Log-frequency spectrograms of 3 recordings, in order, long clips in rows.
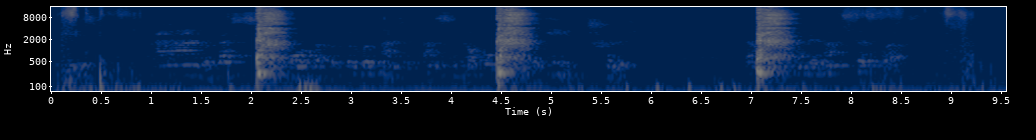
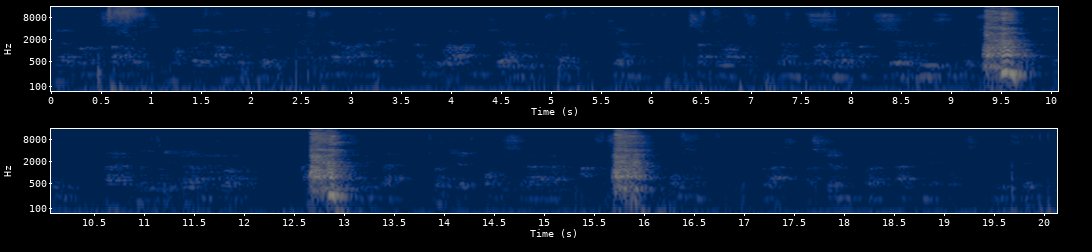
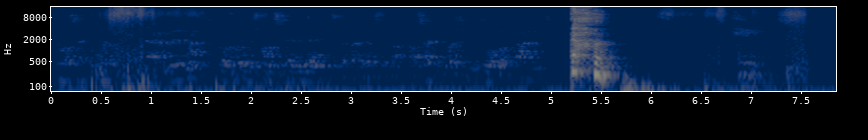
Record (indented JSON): {
  "three_cough_length": "9.6 s",
  "three_cough_amplitude": 1856,
  "three_cough_signal_mean_std_ratio": 0.35,
  "exhalation_length": "20.1 s",
  "exhalation_amplitude": 1716,
  "exhalation_signal_mean_std_ratio": 0.29,
  "cough_length": "7.9 s",
  "cough_amplitude": 2375,
  "cough_signal_mean_std_ratio": 0.32,
  "survey_phase": "beta (2021-08-13 to 2022-03-07)",
  "age": "65+",
  "gender": "Female",
  "wearing_mask": "No",
  "symptom_fatigue": true,
  "smoker_status": "Never smoked",
  "respiratory_condition_asthma": false,
  "respiratory_condition_other": false,
  "recruitment_source": "REACT",
  "submission_delay": "1 day",
  "covid_test_result": "Negative",
  "covid_test_method": "RT-qPCR"
}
